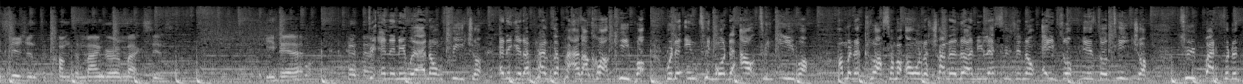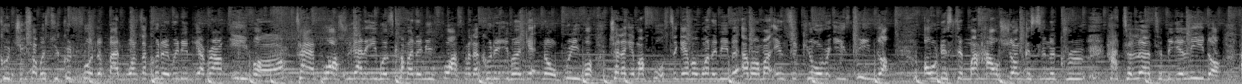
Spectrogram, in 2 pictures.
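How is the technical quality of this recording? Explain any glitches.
The recording has three short dropouts. Compressed frames were skipped at 5.81 s, from 12.63 to 12.68 s, and from 14.35 to 14.39 s. Whole 20 ms frames never reached playback: about two at first, then roughly three each time. The audio jumps ahead.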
